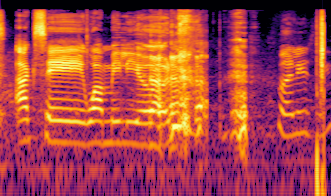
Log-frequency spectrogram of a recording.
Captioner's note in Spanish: risas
